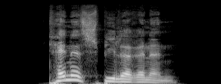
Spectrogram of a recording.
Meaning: plural of Tennisspielerin
- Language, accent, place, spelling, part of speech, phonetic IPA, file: German, Germany, Berlin, Tennisspielerinnen, noun, [ˈtɛnɪsˌʃpiːləʁɪnən], De-Tennisspielerinnen.ogg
